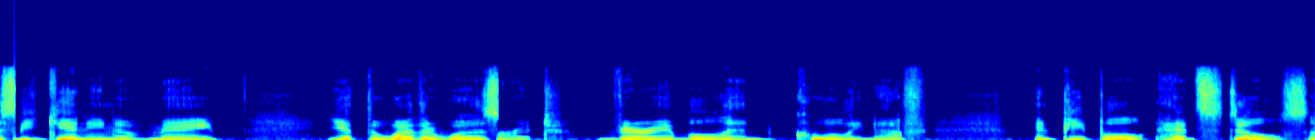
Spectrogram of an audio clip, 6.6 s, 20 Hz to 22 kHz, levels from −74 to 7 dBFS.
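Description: At 0.07 s and 2.49 s, damaged data in the compressed stream makes the decoder misread frames and resynchronise, producing a brief chirp, squawk, click or short hole.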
